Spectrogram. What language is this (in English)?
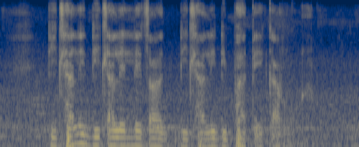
Tswana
